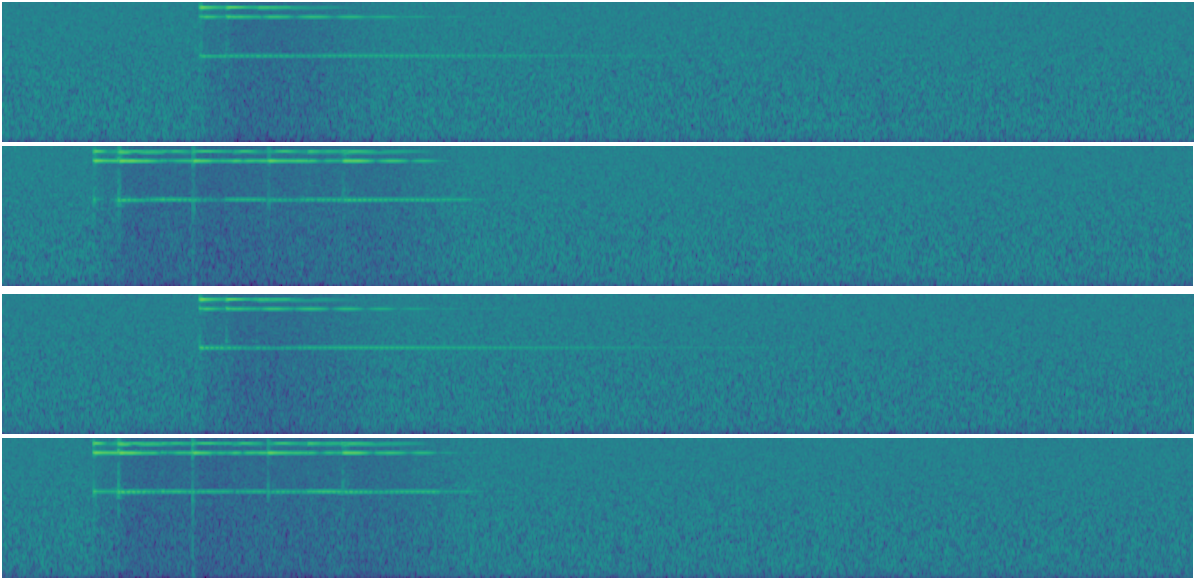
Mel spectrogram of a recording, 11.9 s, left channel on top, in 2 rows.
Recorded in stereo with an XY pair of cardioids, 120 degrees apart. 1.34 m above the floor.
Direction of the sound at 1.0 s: 20° right.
